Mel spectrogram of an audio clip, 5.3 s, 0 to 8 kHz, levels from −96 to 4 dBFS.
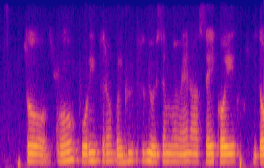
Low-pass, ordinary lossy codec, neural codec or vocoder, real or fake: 7.2 kHz; Opus, 16 kbps; codec, 24 kHz, 0.9 kbps, WavTokenizer, large speech release; fake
